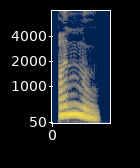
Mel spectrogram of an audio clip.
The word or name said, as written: ಅನ್ನ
